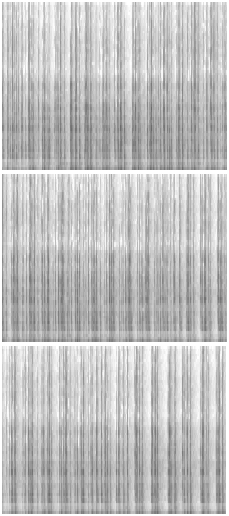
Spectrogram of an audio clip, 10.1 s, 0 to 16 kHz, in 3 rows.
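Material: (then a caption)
Wood. Long blue acrylic nails tap fast and continuously on the glossy varnished top of a large solid wooden table, about 37 quick taps in ten seconds. Each tap is a sharp, bright click with almost no ring and a faint hollow tone near 285 Hz.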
